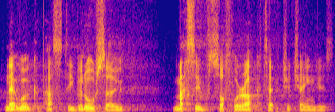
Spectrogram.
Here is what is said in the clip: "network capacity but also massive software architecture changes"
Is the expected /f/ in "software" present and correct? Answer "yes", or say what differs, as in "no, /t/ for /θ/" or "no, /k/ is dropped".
yes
